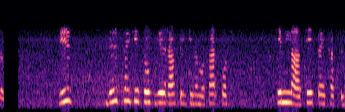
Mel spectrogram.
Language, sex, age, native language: Icelandic, female, 30-39, Icelandic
